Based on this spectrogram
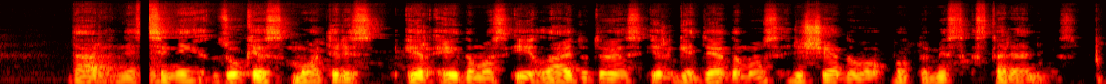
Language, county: Lithuanian, Klaipėda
